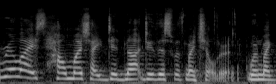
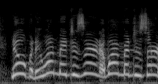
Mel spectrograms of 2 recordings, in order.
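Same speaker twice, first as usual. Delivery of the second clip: put-on high, whining six-year-old wanting her dessert; whiny granddaughter; 11 semitones higher, faster than usual. Grandmother imitating a six-year-old's tantrum, high and whiny. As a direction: whine it like a kid denied a treat. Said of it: "She starts to want to fit".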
